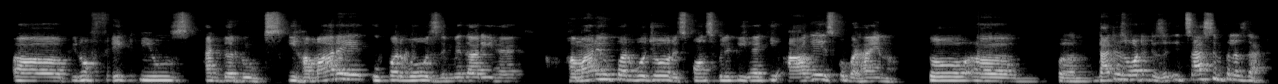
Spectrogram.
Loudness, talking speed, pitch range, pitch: -21 LUFS, 170 wpm, 165-200 Hz, 180 Hz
